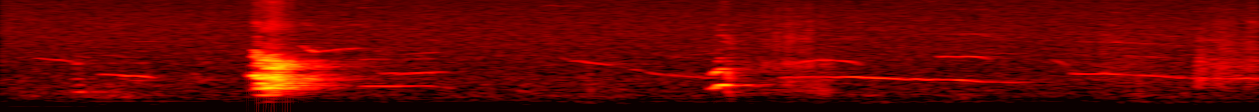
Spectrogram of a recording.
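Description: A dog barks once sharply about a second in and again more briefly a little past halfway, with faint thin chirps and whistles in the background.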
